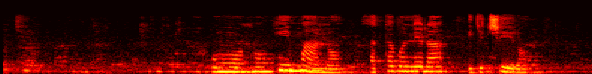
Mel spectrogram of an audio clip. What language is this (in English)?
Kinyarwanda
